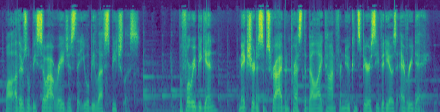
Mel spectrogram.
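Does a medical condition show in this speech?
No.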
